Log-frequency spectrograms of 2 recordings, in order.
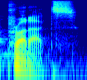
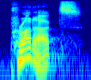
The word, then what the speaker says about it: products: In words, one syllable is stressed. The wrong stress makes it hard to understand. So, conclusion, not conclusion. Products, not products.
